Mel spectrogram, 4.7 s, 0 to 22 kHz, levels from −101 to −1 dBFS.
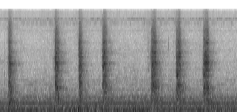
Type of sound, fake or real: fake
